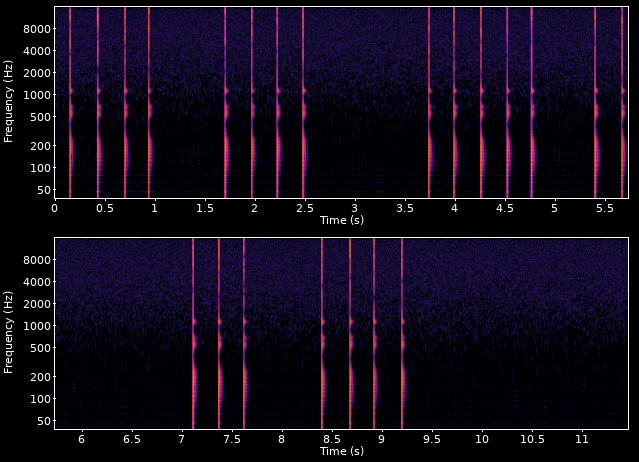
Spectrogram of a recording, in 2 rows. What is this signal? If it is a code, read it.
Tap code, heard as knocks on wood, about 4 knocks a second. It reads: TWO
